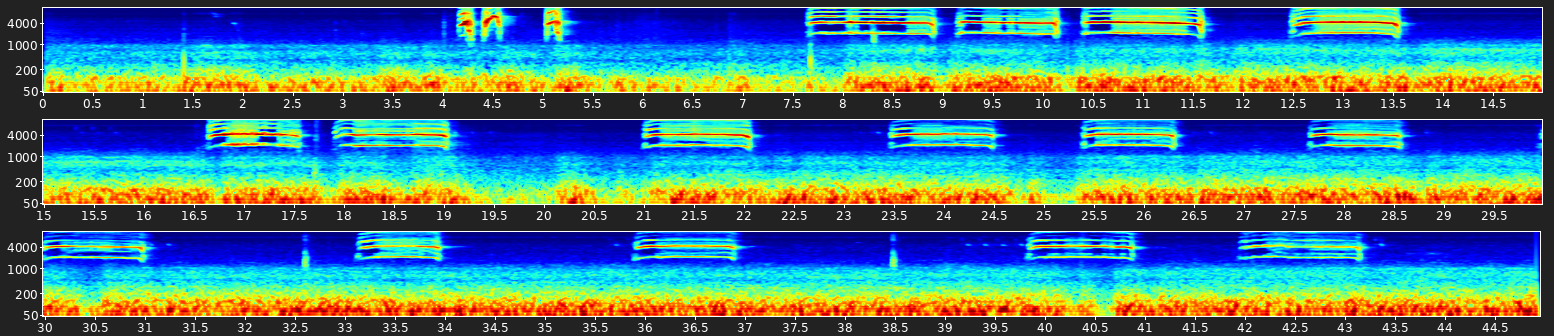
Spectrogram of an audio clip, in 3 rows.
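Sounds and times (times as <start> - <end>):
bird calling high level calls: 4.2 - 5.4, 7.7 - 11.7, 12.5 - 13.7, 16.7 - 19.2, 25.4 - 26.5, 33.2 - 34.1, 35.9 - 37.1, 39.8 - 41.1, 42.0 - 43.4.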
